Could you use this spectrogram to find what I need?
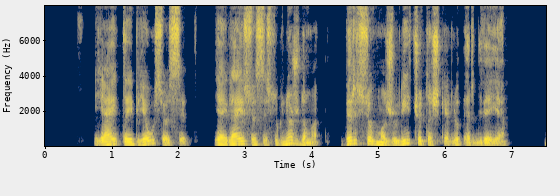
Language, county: Lithuanian, Šiauliai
